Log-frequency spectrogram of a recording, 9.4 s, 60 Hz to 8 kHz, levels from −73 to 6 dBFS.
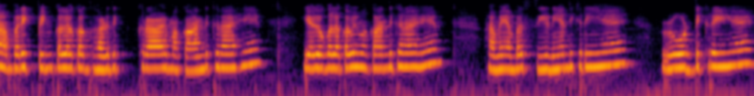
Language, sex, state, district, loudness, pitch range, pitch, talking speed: Hindi, female, Chhattisgarh, Bastar, -17 LUFS, 250-275 Hz, 255 Hz, 210 wpm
